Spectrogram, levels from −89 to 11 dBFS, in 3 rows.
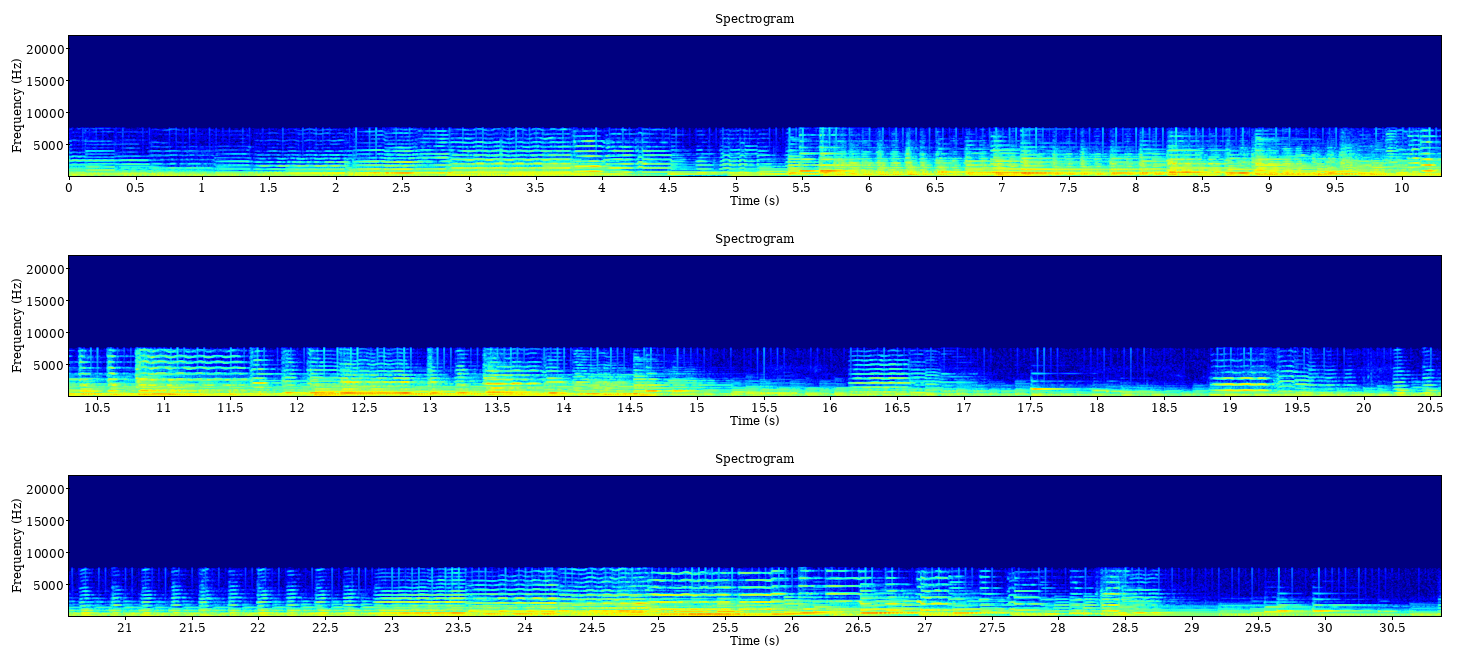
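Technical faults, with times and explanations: Throughout: resampler restarted on every block. A steady 20 Hz tick runs under the music, which fits a converter that handles 50 ms blocks one at a time, here most likely going from 44.1 kHz down to 16 kHz. At each block edge the filter works without the true neighbouring samples, so it leaves a small error at every boundary. These errors recur at the block rate as a buzzy ticking that follows the signal and drops away in silence.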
